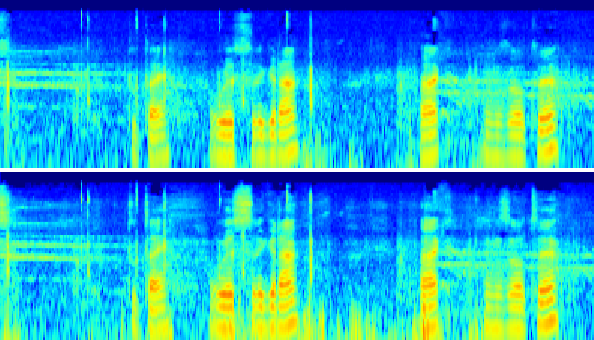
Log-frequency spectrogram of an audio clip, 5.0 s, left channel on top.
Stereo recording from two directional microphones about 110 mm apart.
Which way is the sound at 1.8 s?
20° right (ahead or behind).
